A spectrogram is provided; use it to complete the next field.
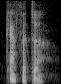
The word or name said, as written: catheter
